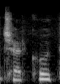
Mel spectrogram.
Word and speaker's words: Charcot: Charcot, dilo como hablando en español, Charcot.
